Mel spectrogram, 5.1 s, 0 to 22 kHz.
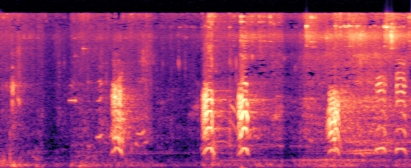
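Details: Dogs at a dog park whipped into a frenzy by a DJI Mavic 2 drone; a few sharp harmonic barks spaced about a second apart, with a drone hum and low rumbling in the background.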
